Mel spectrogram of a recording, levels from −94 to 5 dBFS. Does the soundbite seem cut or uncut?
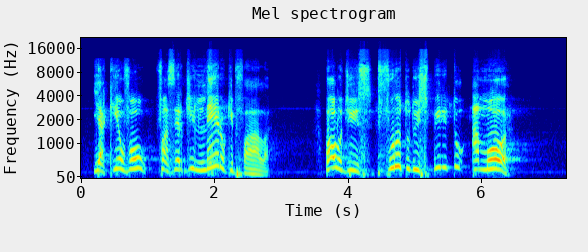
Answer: cut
